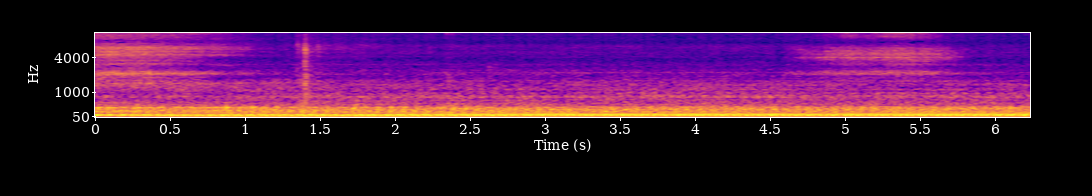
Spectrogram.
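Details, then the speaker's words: 2008 Pontiac Grand Prix 3.8L V6, 148k miles, check engine light, P0300 with misfires on cylinders 5 and 2; rough, uneven lumpy idle; suspected shared coil pack, no spark from cylinder 5. "all right 2008 Pontiac Grand Prix got check engine light [Music] miles very rough idle I don't know if you can hear that got serious misfire so let's see what we"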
